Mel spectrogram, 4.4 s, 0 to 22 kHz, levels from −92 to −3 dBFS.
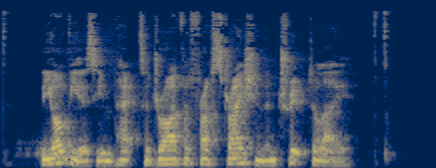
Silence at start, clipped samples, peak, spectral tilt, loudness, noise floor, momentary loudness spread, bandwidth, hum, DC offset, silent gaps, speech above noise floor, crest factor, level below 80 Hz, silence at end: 0.4 s; under 0.1%; -6 dBFS; -5 dB/octave; -24 LUFS; -47 dBFS; 20 LU; 17 kHz; none; under 0.1%; none; 23 dB; 20 dB; -60 dBFS; 0.5 s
